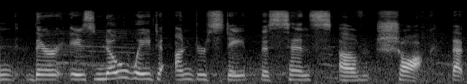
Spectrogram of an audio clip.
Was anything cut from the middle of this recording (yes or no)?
no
